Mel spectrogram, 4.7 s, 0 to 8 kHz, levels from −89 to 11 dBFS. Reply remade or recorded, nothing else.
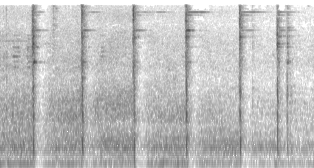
recorded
